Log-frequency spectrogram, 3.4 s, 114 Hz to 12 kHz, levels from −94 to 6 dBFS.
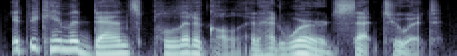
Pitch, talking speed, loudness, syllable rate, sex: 125 Hz, 190 wpm, -17 LUFS, 5.3 syllables/s, male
